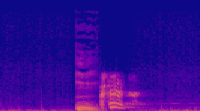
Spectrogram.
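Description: A man clears his throat once, about three-quarters of a second in, followed straight away by a short voiced sound, over a low steady room rumble.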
